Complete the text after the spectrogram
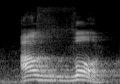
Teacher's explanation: Ujung lidah bertemu dengan ujung gigi seri atas. Dia diapit dia sama gigi seri bawah juga.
